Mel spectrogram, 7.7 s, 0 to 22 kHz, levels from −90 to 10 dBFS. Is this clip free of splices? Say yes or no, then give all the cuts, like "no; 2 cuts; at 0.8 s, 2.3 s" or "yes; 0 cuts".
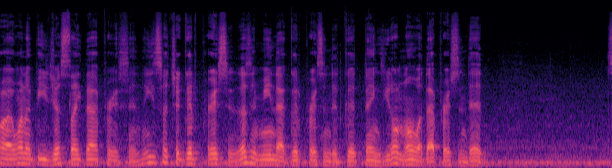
yes; 0 cuts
